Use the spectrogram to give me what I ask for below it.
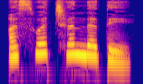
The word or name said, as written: ಅಸ್ವಚ್ಛಂದತೆ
